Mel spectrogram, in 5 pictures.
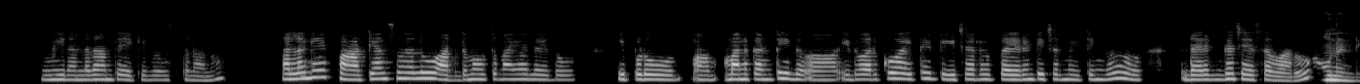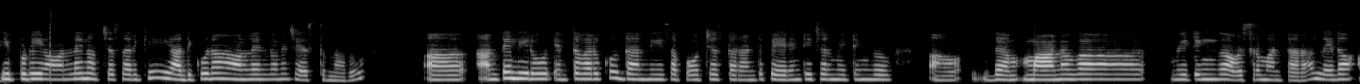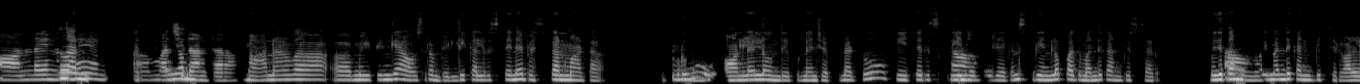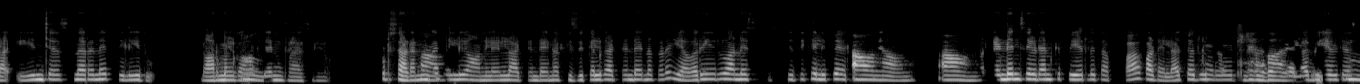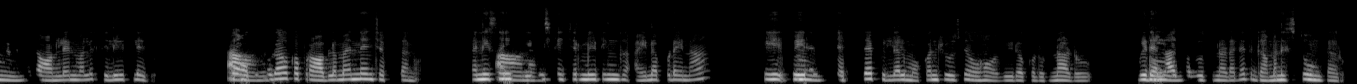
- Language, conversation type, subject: Telugu, podcast, ఆన్‌లైన్ విద్య పిల్లల అభ్యాసాన్ని ఎలా మార్చుతుందని మీరు భావిస్తున్నారు?
- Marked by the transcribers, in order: static; other background noise; in English: "పేరెంట్ టీచర్ మీటింగ్ డైరెక్ట్‌గా"; tapping; in English: "ఆన్లైన్"; in English: "ఆన్లైన్‌లోనే"; in English: "సపోర్ట్"; in English: "పేరెంట్ టీచర్ మీటింగ్"; in English: "మీటింగ్"; in English: "ఆన్లైన్‌లోనే"; in English: "బెస్ట్"; in English: "ఆన్లైన్‌లో"; in English: "టీచర్ స్క్రీన్ ఓపెన్"; in English: "స్క్రీన్‌లో"; in English: "నార్మల్‌గా ఆన్లైన్ క్లాస్‌లో"; in English: "సడెన్‌గా"; in English: "ఆన్లైన్‌లో అటెండ్"; in English: "ఫిజికల్‌గా అటెండ్"; unintelligible speech; in English: "అటెండెన్స్"; in English: "క్లాస్‌లో"; in English: "బిహేవ్"; in English: "ఆన్లైన్"; in English: "సో"; in English: "పేరెంట్స్ టీచర్ మీటింగ్"; in English: "పేరెంట్స్"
